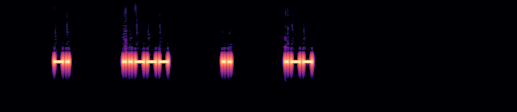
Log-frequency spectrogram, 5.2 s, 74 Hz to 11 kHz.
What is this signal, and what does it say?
Morse code, heard as a keyed tone, about 40 wpm, spaced as for 14 wpm, 700 Hz. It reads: N2IW
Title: USA Call Signs - 4 Characters - 6x Character Spacing - 40wpm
